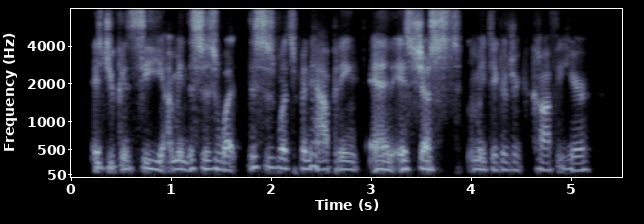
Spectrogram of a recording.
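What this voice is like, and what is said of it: Strained, worsening hoarse voice. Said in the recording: “My voice is getting worse as I'm talking to you.”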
